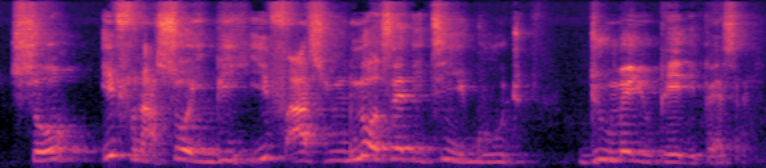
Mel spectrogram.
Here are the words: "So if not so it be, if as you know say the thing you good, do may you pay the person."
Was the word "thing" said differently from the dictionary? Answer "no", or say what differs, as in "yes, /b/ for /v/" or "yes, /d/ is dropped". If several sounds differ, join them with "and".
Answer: yes, /t/ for /θ/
